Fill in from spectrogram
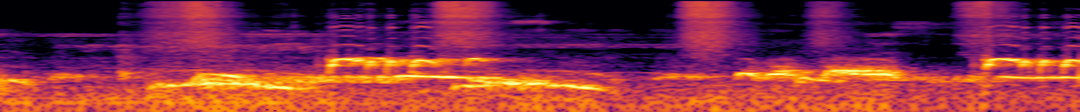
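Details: Local zebra dove lure song, mellow cooing phrases with rippling higher notes, several doves calling together over constant background hiss.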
